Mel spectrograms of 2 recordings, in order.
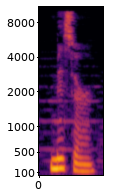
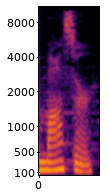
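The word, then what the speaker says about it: مصر: Names: Miṣr, Arabic pronunciation, is the classical Quranic Arabic and modern official name of Egypt, while Maṣr, Egyptian Arabic pronunciation, is the local pronunciation in Egyptian Arabic.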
